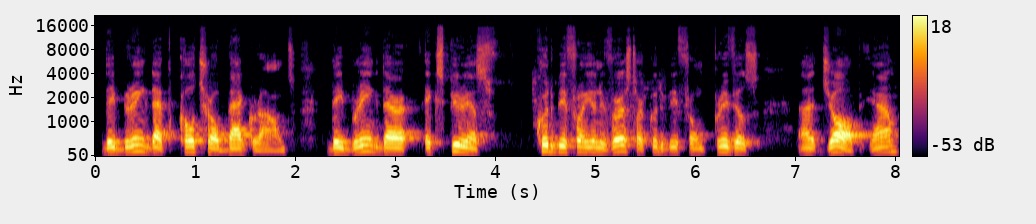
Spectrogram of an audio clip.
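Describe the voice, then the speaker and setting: A middle-aged man from Brazil speaks on a conference panel in a mellow, soft-edged voice. He talks haltingly, often restarting and repeating words, and laughs easily. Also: mid-range voice. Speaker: department head on a panel.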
